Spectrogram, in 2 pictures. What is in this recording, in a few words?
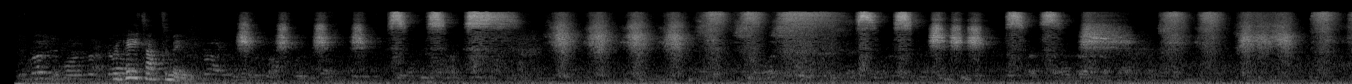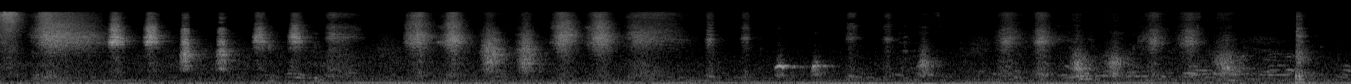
Short Consonant Sounds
